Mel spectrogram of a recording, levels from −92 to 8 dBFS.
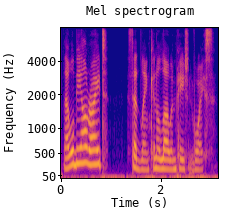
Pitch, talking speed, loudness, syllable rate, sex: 225 Hz, 230 wpm, -16 LUFS, 5.6 syllables/s, female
